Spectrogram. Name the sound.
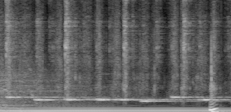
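whistled melody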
